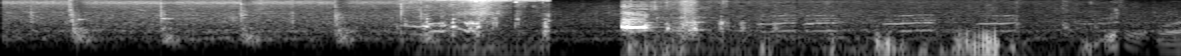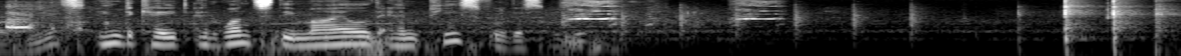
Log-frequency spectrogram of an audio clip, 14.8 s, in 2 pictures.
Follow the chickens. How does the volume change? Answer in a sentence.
The loudness of the chickens goes down.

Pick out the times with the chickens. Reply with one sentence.
You can hear the chickens from 2.5 to 12.3 s.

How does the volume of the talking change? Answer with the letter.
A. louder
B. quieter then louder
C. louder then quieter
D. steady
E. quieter
C.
